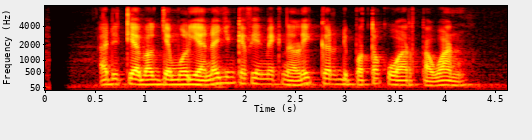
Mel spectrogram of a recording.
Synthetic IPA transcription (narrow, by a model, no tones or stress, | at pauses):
ʔadit̪iabaɡ̚d͡ʒamulianad͡ʒɨŋkɛfinmɛk̚nalikɨrdipɔt̪ɔkəwart̪awan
